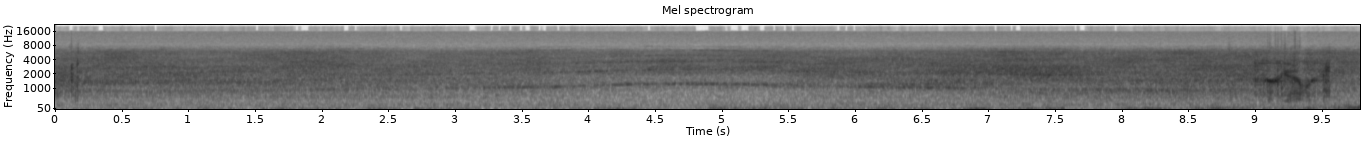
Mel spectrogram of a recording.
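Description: An airplane taking off at Portland airport makes a loud, steady engine roar that slowly rises and shifts in pitch, heard from a distance with a radio voice talking over it.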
